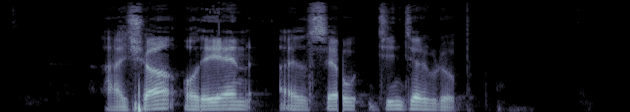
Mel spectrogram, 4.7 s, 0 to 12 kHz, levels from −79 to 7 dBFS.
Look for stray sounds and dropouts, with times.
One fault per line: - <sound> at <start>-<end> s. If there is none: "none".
- dropout at 2.5-2.6 s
